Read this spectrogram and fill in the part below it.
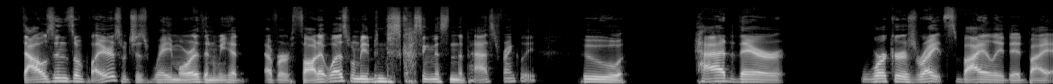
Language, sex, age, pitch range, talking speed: English, male, 20-39, 100-120 Hz, 170 wpm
